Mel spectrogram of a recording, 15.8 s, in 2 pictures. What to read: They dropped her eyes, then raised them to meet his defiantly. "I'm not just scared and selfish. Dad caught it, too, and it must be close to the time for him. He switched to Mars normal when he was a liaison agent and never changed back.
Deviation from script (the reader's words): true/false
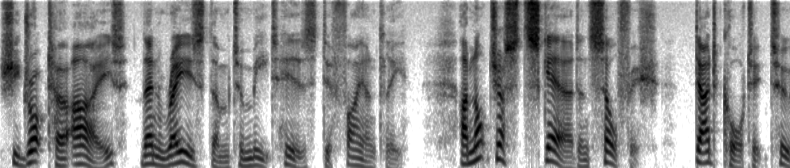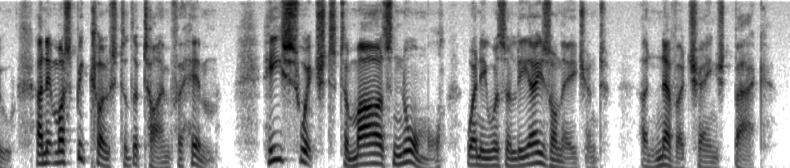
true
